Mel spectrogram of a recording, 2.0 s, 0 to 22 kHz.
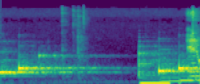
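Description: Playback of a pop/R&B production's synth pluck melody doubled by an organ sound: a note rings and fades away, then about 1.4 seconds in a deep kick lands together with the next notes.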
